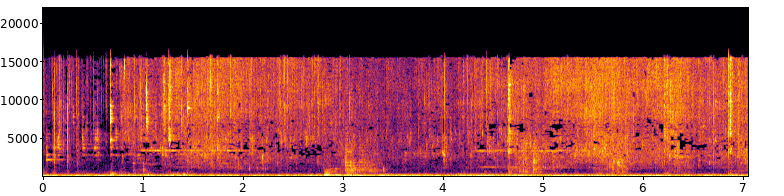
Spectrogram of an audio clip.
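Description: Boiled potatoes frying in hot refined oil in a metal wok, a steady sizzle, with several sharp clinks of a metal spatula against the pan as they are stirred. A steady low rumble runs underneath.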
